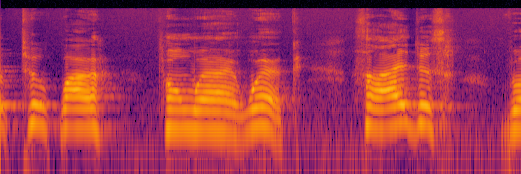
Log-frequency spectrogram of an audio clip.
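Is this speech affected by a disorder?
Yes: cerebral palsy.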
